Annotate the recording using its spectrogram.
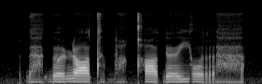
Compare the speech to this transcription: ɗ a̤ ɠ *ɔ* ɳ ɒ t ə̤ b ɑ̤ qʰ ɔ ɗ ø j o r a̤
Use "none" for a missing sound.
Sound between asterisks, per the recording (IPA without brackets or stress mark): ɵ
